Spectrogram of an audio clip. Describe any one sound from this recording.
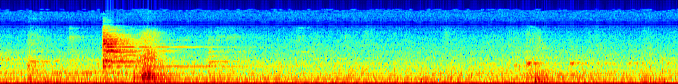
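A metal pot clinks and rings briefly.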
